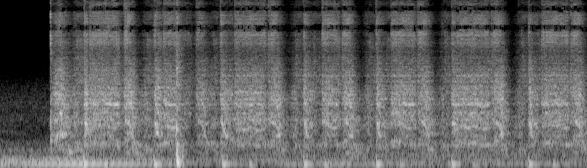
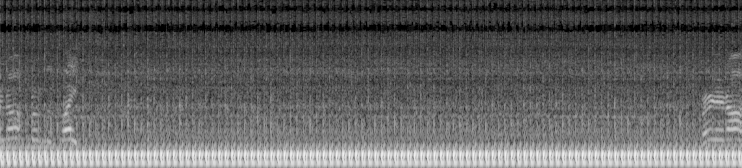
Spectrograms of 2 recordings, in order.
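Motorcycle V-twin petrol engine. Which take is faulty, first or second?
first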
